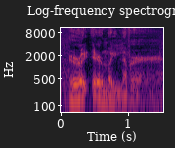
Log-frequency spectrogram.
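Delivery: imitating a Bristol dad who sounds like a pirate; hammed-up West Country pirate lilt; West Country accent. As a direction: put on a broad Bristol accent. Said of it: "He's got that accent".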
